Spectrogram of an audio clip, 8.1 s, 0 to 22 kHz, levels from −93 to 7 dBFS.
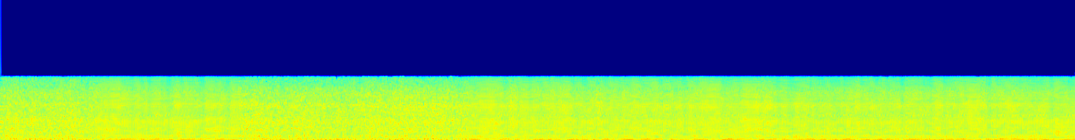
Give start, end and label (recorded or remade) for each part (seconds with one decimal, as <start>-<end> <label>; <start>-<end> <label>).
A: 0.0-0.7 recorded; 0.7-1.8 remade; 1.8-3.5 recorded; 3.5-8.1 remade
